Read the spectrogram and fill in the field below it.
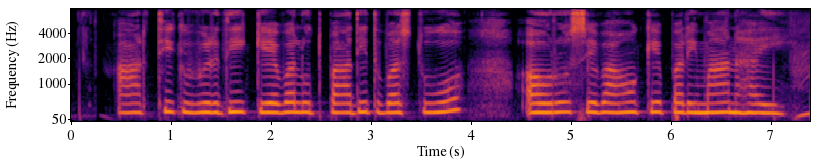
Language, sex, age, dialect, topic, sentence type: Magahi, male, 31-35, Southern, banking, statement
